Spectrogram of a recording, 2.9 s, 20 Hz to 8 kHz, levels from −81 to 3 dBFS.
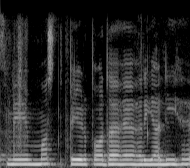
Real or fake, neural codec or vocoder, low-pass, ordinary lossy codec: real; none; 7.2 kHz; none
